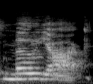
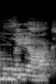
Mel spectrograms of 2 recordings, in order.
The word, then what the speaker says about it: Moyock: from moyak Mo Yak if you're from here it's Moyock not Moyock because then you'll get in trouble but um when I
